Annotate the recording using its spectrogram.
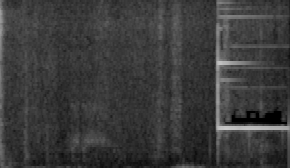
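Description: A single bright ding sound effect, one short high chime of about half a second, marking an item being ticked off a checklist. A soft low thump comes just before it.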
